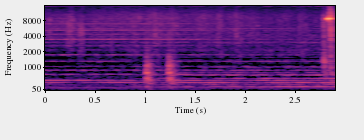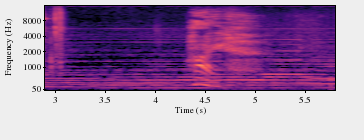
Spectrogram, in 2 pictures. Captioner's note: door knocking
